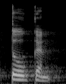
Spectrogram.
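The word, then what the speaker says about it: toucan: tau can token okay the pronunciation token token okay t-o-u-c-a-n-token which poses a long large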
